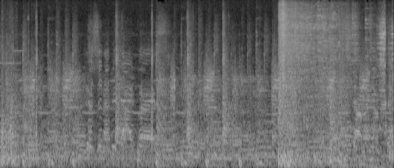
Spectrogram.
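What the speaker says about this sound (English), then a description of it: "I'm just crashing into everything here." Car in Smashing Drive crashing into objects, with dense shattering and smashing noise over driving game sounds and a bright burst of breaking glass near the end.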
